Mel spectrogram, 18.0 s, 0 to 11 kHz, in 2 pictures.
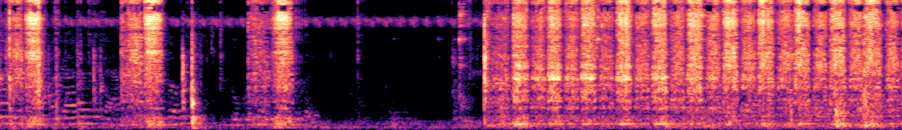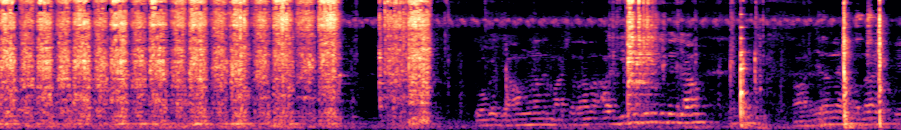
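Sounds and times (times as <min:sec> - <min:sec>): hand sawing wood: 0:00.0 - 0:01.8, 0:02.4 - 0:03.1, 0:04.8 - 0:13.5.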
